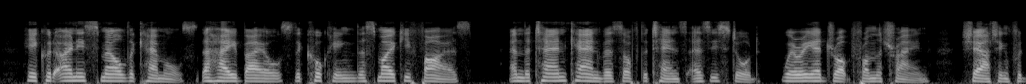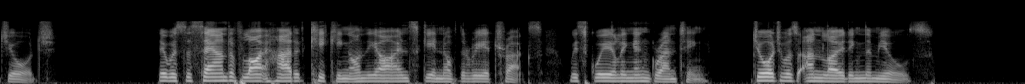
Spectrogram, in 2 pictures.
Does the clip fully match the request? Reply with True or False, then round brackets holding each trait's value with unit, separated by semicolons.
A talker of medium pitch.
True (150 Hz)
